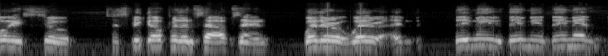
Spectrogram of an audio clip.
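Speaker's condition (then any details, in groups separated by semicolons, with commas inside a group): Cerebral palsy; speech unaffected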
